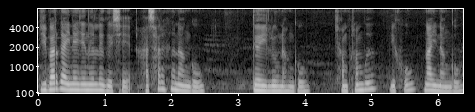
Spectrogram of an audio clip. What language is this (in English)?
Bodo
